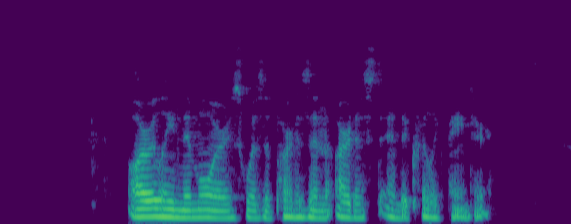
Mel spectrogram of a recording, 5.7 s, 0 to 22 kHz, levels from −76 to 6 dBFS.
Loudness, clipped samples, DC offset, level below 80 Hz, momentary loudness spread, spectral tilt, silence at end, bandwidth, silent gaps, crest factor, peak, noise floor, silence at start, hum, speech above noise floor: -22 LUFS; under 0.1%; under 0.1%; -66 dBFS; 12 LU; -9.5 dB/octave; 0.85 s; 7.2 kHz; none; 18 dB; -4 dBFS; -83 dBFS; 1.3 s; none; 62 dB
